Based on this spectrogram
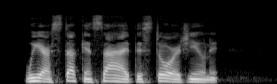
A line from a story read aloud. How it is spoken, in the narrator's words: Bless said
